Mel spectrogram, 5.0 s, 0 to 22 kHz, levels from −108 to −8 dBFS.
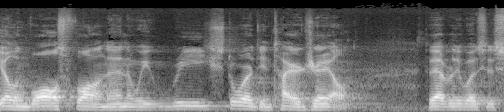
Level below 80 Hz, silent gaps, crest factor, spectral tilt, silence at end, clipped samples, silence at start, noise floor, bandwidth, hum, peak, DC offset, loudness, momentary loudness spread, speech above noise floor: -58 dBFS; none; 18 dB; -5 dB/octave; 0 s; under 0.1%; 0 s; -48 dBFS; 16.5 kHz; none; -4 dBFS; under 0.1%; -21 LUFS; 12 LU; 27 dB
